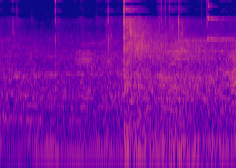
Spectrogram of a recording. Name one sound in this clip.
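A volleyball is struck hard with a loud slap in a large echoing hall.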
